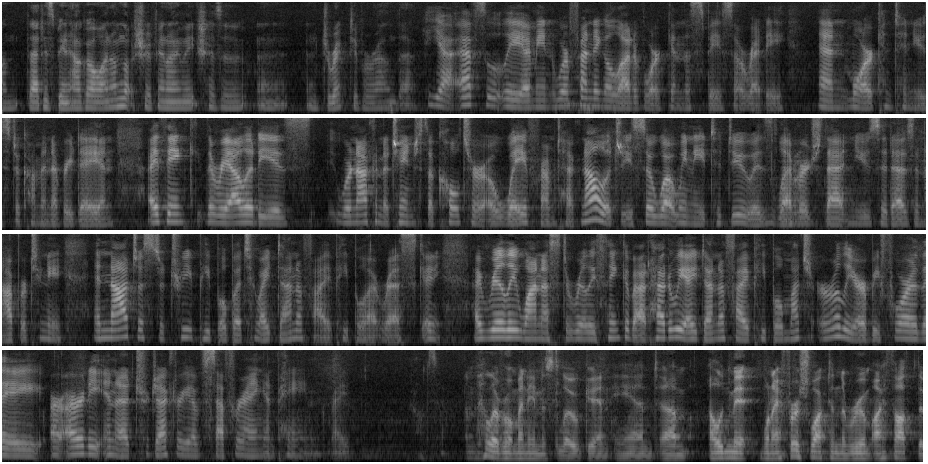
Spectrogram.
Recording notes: the Zócalo/UCLA event took place at the House of Sweden in Washington, D.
